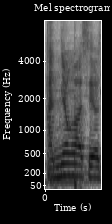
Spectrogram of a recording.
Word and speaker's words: 안녕하세요: then that's it now you know how to pronounce Anonymous just like Koreans if this video is helpful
